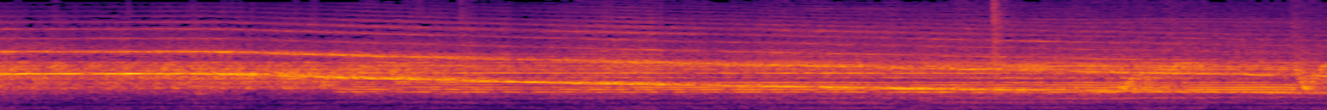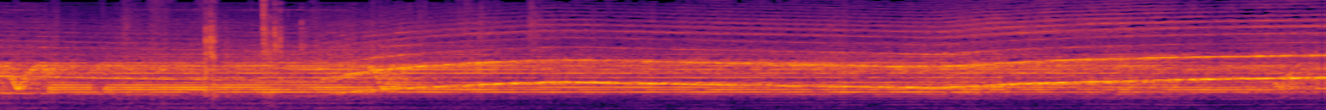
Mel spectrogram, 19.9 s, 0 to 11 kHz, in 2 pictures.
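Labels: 0.0s The siren of an emergency vehicle. 19.9s

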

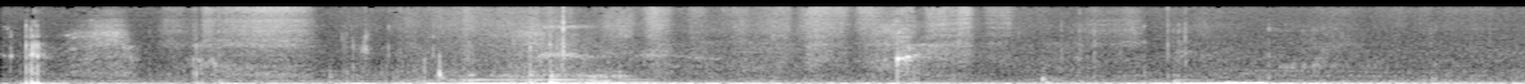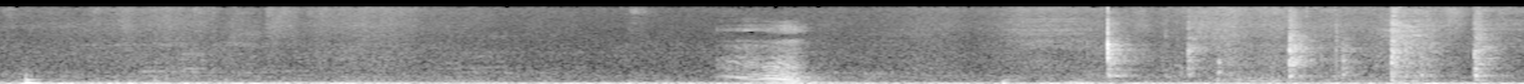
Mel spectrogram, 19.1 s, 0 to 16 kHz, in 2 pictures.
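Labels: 0.0s Soft, faint snoring continuously. 19.1s

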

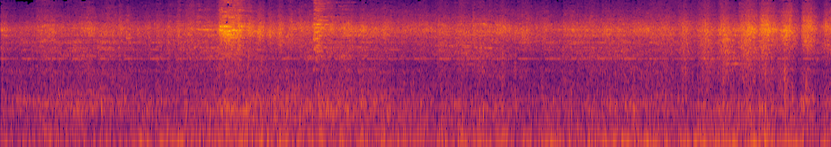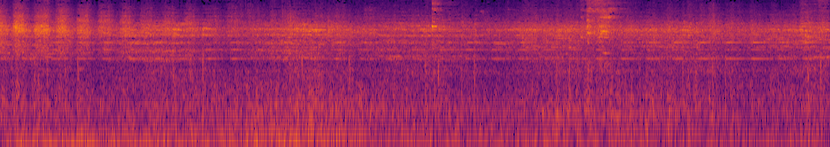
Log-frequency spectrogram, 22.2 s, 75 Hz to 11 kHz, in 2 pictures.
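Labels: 0.1s A repetitive bell rings while a freight train rumbles along the railroad tracks, with the mechanical clatter of boxcars echoing rhythmically. 22.2s

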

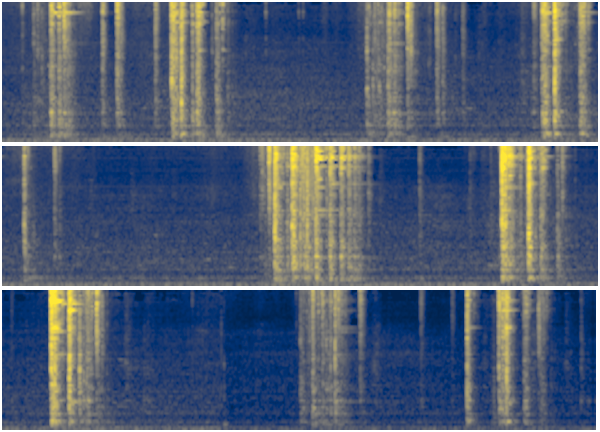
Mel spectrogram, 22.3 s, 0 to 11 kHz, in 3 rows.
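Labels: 0.5s Metal items are dropped, producing loud rattling and metallic sounds. 3.1s
4.5s Metal items drop, producing a rattling, muffled metallic sound. 5.9s
6.6s Metal items drop, producing a loud rattling sound. 7.9s
10.6s Metal items are dropped, producing loud rattling and metallic sounds. 12.3s
13.6s A metal item drops, emitting a loud rattling and metallic sound. 14.7s
15.5s A metal item drops, emitting a loud rattling and metallic sound. 16.3s
18.5s Metal items drop, producing a rattling, muffled metallic sound. 19.6s
20.6s Metal items drop, producing a rattling, muffled metallic sound. 21.8s

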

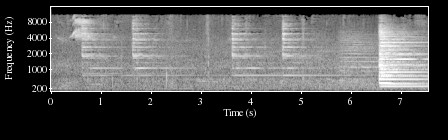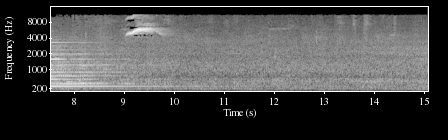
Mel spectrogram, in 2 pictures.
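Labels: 0.0s A high-pitched bell rings rhythmically in the distance. 6.6s
6.5s A bell rings loudly once outdoors. 14.6s

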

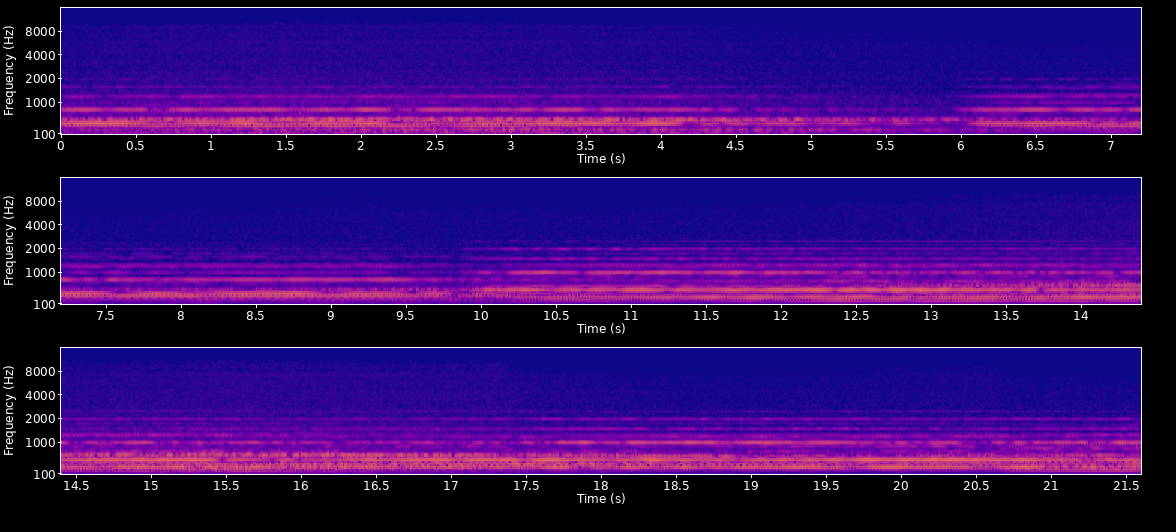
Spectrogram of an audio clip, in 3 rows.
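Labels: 0.0s Monotonous low-pitched soundtrack with slight variation. 4.3s
4.3s The monotonous soundtrack fades out. 5.9s
5.9s Monotonous soundtrack with slight variations in a medium range. 9.8s
9.8s Monotonous, high-pitched soundtrack with slight variations. 20.9s
13.4s Eerie, quiet whistling with a monotone low-pitched background sound. 17.6s
20.9s An eerie, fear-inducing, monotonous background soundtrack in a low register. 21.6s

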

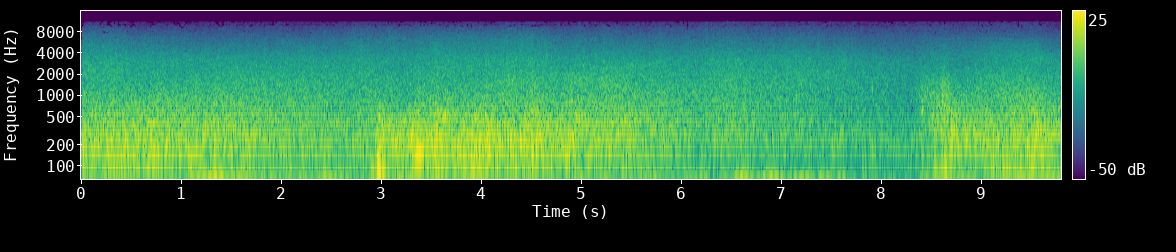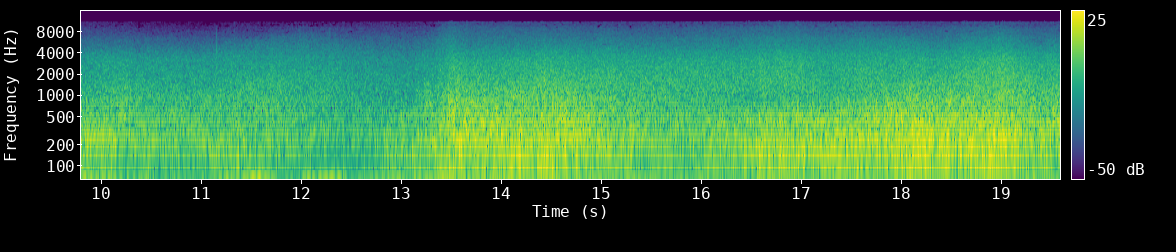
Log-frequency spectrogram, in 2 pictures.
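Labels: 0.0s Small waves gently landing on a smooth sandy beach. 19.6s

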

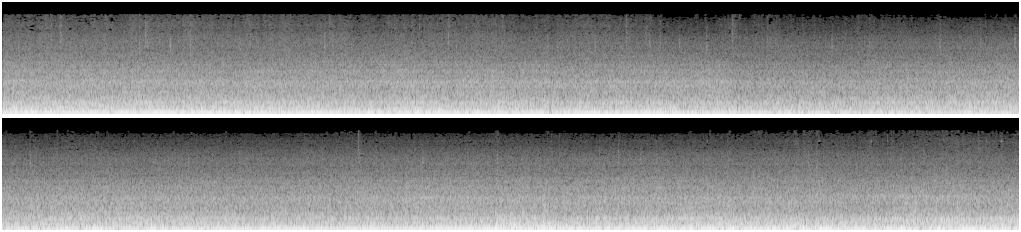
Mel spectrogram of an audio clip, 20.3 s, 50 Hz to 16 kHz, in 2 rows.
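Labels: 0.0s A car is cruising on the highway during light rainfall with the windows shut. 20.3s

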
